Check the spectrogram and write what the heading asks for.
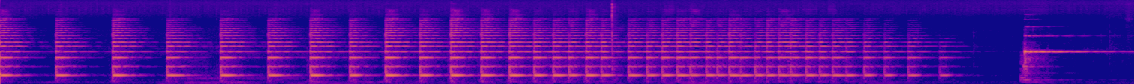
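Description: Upright piano with a single key struck over and over by a bouncing hand. It starts at a little more than one note a second and speeds up to about four a second, then stops about a second before the end. A single higher note starts just at the end.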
